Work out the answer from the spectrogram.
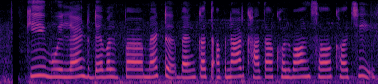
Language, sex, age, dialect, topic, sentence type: Magahi, female, 18-24, Northeastern/Surjapuri, banking, statement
